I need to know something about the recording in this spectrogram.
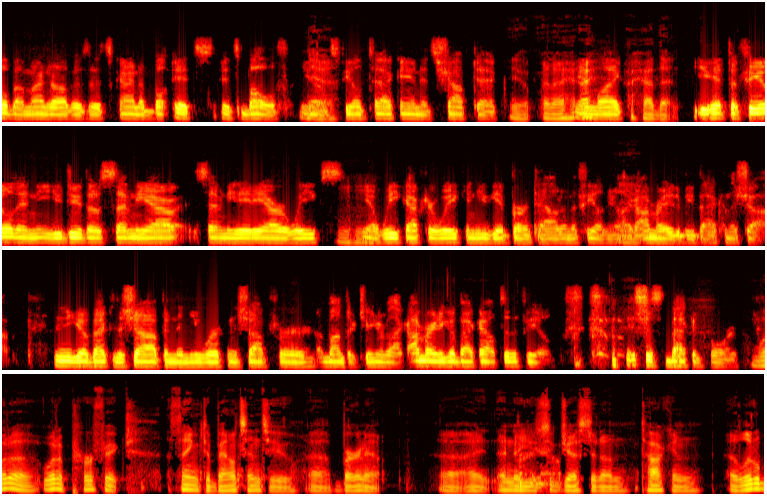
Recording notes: joined over the phone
